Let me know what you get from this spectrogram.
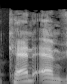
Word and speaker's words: Can-Am: So, also, Can-Am, wie, genau wie ich es richtig gesagt habe.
